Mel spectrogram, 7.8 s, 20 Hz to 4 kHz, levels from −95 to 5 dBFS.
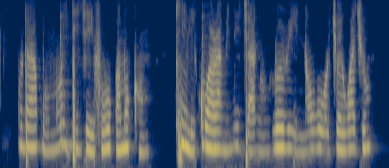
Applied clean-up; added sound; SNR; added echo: classical method log-MMSE.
